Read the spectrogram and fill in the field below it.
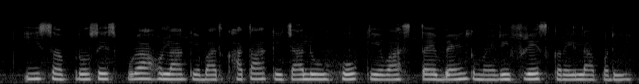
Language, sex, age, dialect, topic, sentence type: Maithili, female, 46-50, Angika, banking, question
